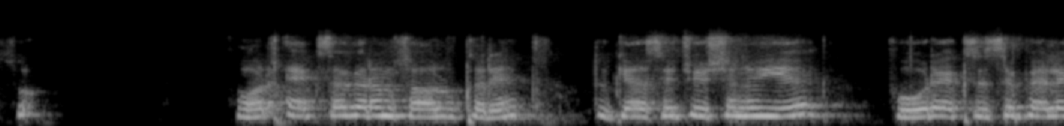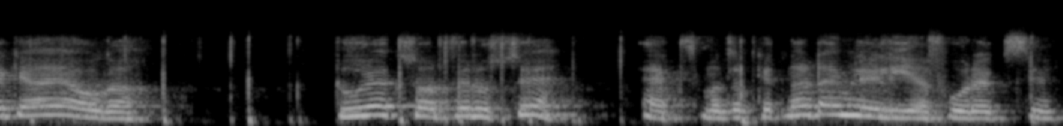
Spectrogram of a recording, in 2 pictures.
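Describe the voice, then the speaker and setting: A woman's voice: a little high, steady tone, normal speed, gravelly, dark tone, highs cut off, slight background noise. A woman teaching a physics lesson step by step, asking questions and answering them herself, mixing English terms into Hindi.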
